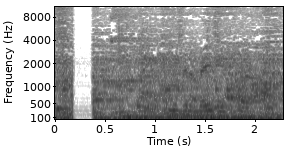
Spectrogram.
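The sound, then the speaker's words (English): Loud basketball shootaround noise: balls bouncing and clattering amid steady background voices. The dense, continuous din has only one brief dropout near the start. “It was a loud shoot around, so I apologize for that.”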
